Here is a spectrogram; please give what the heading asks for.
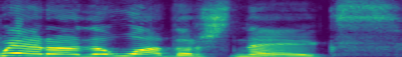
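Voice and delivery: put-on Italian accent, laid on thick. Recapping a film, the speaker mimics its characters: offensive Italian accent. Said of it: "That's my offensive Italian".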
